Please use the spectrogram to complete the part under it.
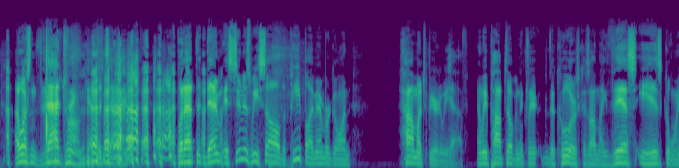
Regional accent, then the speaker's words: Canada; Well, I'm from Canada, right?

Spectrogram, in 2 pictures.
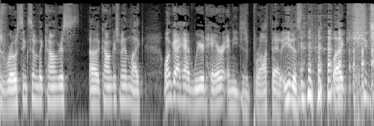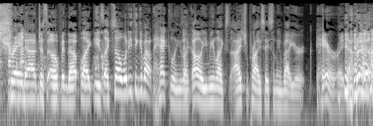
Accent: Philippines; And I was like, yeah, I'm Filipino.

